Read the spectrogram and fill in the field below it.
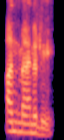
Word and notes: unmannerly: Indian

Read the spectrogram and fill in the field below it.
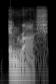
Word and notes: inrush: British English

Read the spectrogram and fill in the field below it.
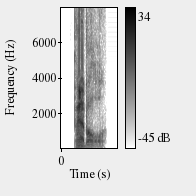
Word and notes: pebble: British English

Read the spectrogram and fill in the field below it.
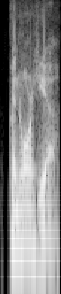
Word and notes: gonorrhoea: American English

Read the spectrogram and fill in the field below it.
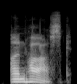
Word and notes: unhusk: American English

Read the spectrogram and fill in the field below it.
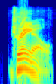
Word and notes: drail: American English

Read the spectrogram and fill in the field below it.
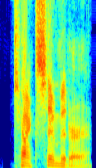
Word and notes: taximeter: American English

